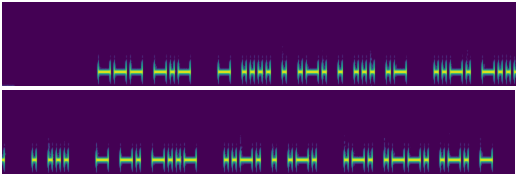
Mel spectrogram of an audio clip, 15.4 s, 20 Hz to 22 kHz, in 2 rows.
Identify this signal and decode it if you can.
Morse code, heard as a keyed tone, about 20 wpm, 700 Hz. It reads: OK THERESA FB ES TNX FER RPRT
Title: Practice QSO - Exchange 2 - Info - 20wpm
